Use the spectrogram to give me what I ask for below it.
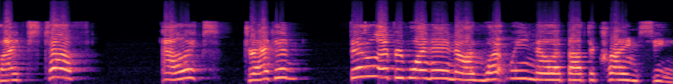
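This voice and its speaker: A woman in a put-on character voice sounds squeaky at an extremely high pitch, speaking fairly slowly with ordinary pitch variation. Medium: fan dub. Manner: theatrical, bossy.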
